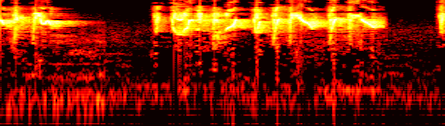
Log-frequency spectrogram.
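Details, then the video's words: Sunbird (kolibri ninja) giving a lure call used to attract birds: a short high twitter, a pause, then a sustained run of fast, shrill, wavering chirps lasting about one and a half seconds. "SUARA PIKAT KOLIBRI NINJA"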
